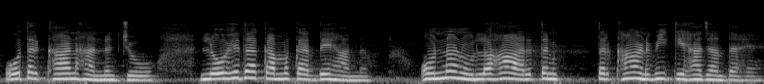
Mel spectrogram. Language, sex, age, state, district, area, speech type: Punjabi, female, 18-30, Punjab, Barnala, rural, spontaneous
